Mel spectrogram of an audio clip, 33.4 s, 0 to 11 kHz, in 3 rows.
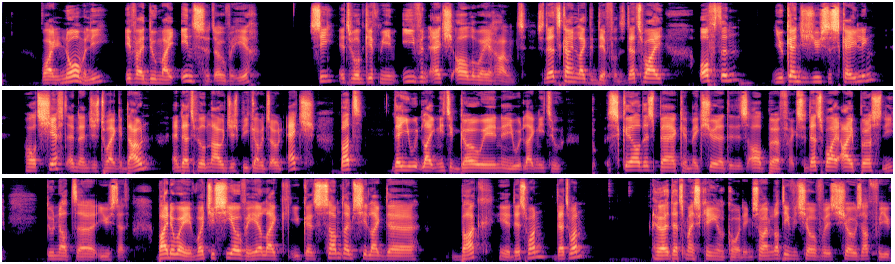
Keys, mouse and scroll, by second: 0.1 ctrl+z, 6.4 w, 6.9 ctrl+z, 8.7 r, 9.8 shift+click, 14.9 alt+middle click, 21.7 alt+middle click, 23.5 middle click, 23.8 scroll up 1, 24.1 alt+middle click, 25.4-25.7 alt+scroll down 1, 25.7 alt+middle click, 27.9 alt+middle click, 32.1 alt+middle click.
